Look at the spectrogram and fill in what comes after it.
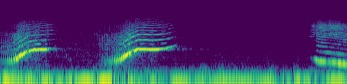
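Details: Humpback whale calls: two strongly rising whooping moans that sweep upward then level off, followed by a lower falling harmonic groan, all clear over low background rumble.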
